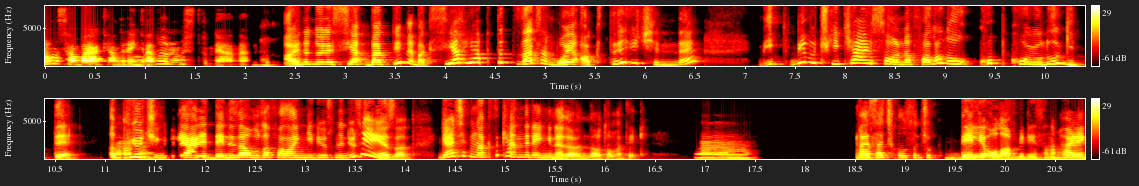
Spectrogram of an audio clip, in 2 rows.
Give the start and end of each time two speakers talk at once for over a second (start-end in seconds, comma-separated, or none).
none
